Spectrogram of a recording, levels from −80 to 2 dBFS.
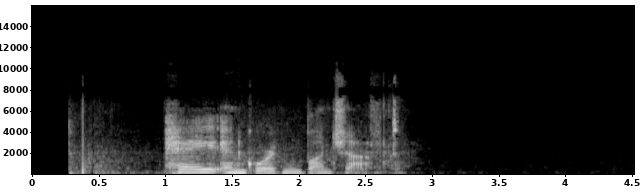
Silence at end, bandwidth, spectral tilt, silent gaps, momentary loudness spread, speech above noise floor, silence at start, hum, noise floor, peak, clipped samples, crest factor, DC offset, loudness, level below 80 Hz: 1.75 s; 9.6 kHz; -4.5 dB/octave; none; 18 LU; 60 dB; 0.3 s; none; -76 dBFS; -2 dBFS; under 0.1%; 18 dB; under 0.1%; -16 LUFS; -60 dBFS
